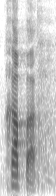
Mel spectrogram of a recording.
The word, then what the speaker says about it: chuppah: You've heard the huppah. How do you say it? Chuppah. There we go.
